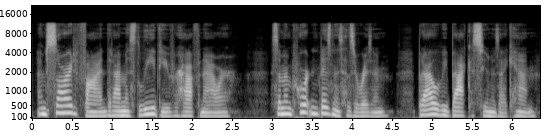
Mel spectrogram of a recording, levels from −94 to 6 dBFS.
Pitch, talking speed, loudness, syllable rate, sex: 160 Hz, 275 wpm, -18 LUFS, 6.7 syllables/s, female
